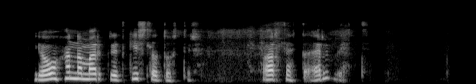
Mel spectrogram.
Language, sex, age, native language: Icelandic, female, 40-49, Icelandic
